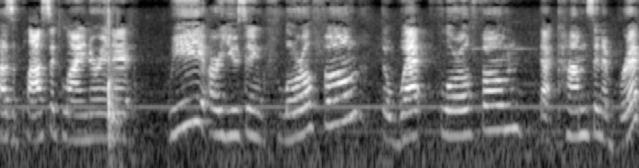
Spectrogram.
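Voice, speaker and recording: Loud and high-pitched, a woman talks at a moderate pace with ordinary pitch variation against noticeable background noise. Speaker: flower arranging channel host. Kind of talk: tutorial. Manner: casual. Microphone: far from the camera.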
